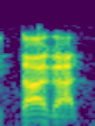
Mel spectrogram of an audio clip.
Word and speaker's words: takat: mayoría de los pueblos, la K, ¿verdad?, se pronuncia así, Tagat, pero hay otras partes en las regiones altas de la variante del náhuatl que la K se pronuncia más fuerte como K, por eso se puede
